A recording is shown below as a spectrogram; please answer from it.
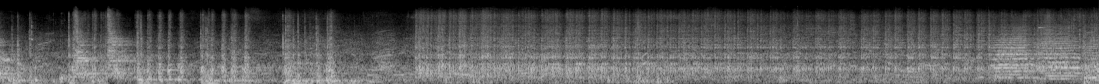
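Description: High school marching band drumline playing a percussion break between brass passages: sharp, rhythmic snare and rim strikes for about the first four seconds, then denser, continuous drumming.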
